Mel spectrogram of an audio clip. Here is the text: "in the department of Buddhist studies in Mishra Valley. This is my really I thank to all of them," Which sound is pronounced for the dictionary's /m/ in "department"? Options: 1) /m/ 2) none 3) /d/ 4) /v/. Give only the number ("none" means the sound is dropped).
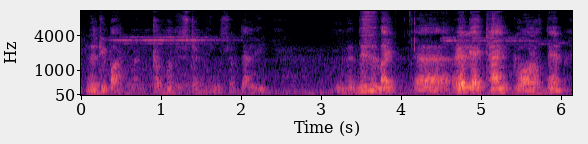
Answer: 1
